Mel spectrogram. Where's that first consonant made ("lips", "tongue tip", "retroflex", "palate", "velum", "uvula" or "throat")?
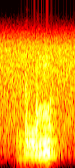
lips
